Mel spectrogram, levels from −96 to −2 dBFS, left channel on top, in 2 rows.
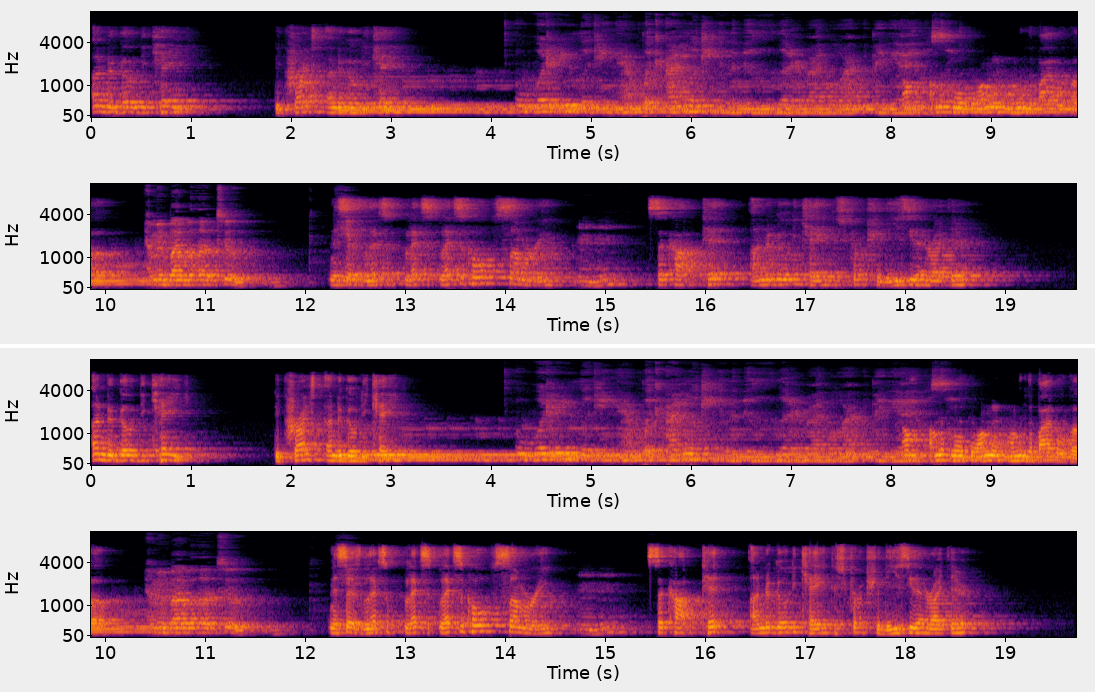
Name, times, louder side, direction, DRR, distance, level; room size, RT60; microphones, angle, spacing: voice 1, 0.0-0.9 1.8-3.1 8.1-10.0 12.2-14.5 15.4-16.2 16.4-18.7, right 4 dB, 70° right, 6 dB, 0.3 m, -27 dB
sound 1, 2.4-11.2, right 1 dB, 50° right, 0.8 m, -31 dB
voice 2, 4.2-8.5, right 1 dB, ahead, -5 dB, 0.9 m, -32 dB
voice 3, 10.4-11.8 12.3-12.5 14.7-15.1, left 1 dB, 35° left, -1 dB, 0.5 m, -30 dB
3.9 x 3.5 x 2.3 m, 1.2 s
head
